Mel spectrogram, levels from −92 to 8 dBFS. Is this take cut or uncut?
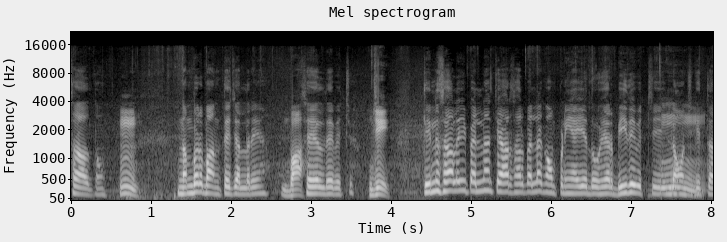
uncut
